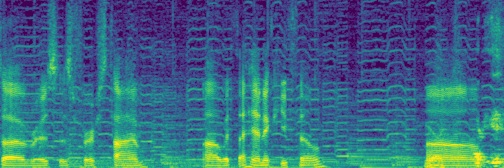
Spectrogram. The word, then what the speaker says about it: Haneke: This was Rose's first time with the Haneke film. Yeah. I believe his name is pronounced Hanukkah, though.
